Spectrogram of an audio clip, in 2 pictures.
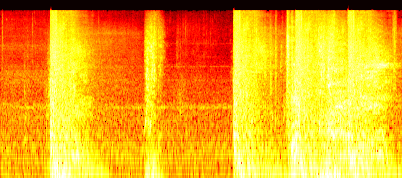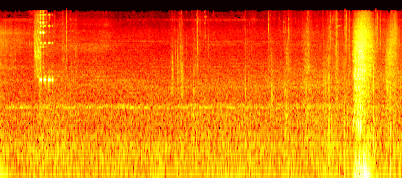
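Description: A gun fires in bursts.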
